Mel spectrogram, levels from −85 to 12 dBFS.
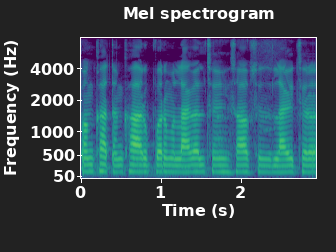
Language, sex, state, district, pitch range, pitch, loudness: Maithili, male, Bihar, Supaul, 140-145 Hz, 140 Hz, -19 LUFS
